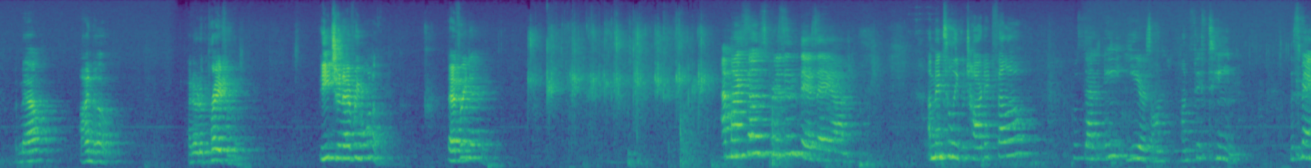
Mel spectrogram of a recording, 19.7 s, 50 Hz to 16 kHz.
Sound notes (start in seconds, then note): 8.1 snapping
